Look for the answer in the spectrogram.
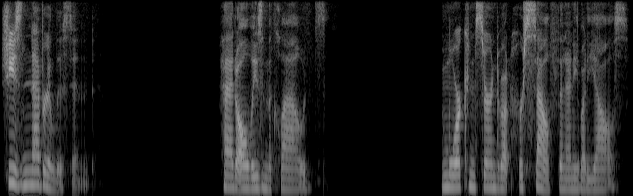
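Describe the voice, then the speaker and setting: Yandere sister-in-law woman voice actor, ASMR roleplay: possessive, cool, intimate, very slow delivery, lowish pitch. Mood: bitter. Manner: slow, deliberate, with long pauses. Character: possessive, obsessive yandere sister-in-law, coolly confessing love.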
